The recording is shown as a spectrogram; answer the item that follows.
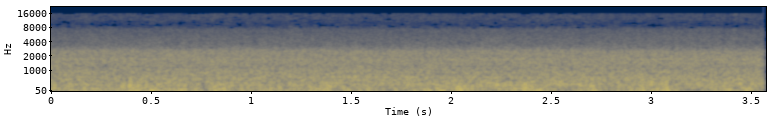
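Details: Only steady wind buffeting the microphone is heard, with no animal voice.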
